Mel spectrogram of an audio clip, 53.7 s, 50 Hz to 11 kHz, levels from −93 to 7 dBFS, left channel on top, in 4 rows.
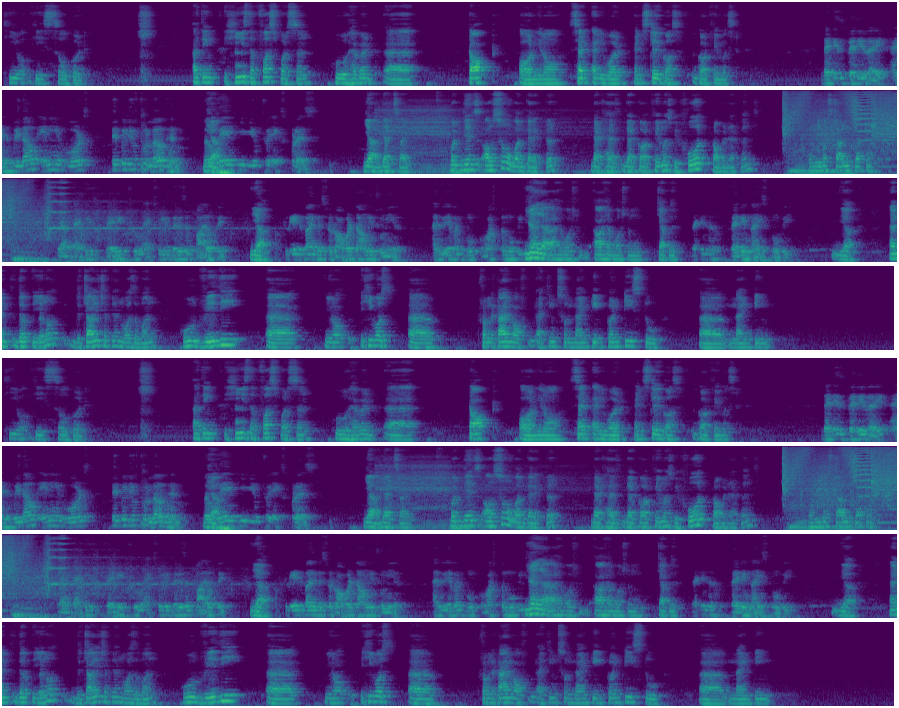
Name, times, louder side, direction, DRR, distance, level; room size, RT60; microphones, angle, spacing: voice 1, 0.1-1.2 2.0-2.2 2.8-4.6 5.0-6.1 7.0-7.2 7.7-10.9 16.4-16.8 18.8-19.5 20.1-21.7 22.2-24.7 25.5-26.5 30.6-30.8 34.7-37.0 39.3-39.6 40.2-42.6 43.0-43.8 44.2-44.7 45.1-46.1 46.4-46.8 47.4-50.1 50.7-51.8, left 3 dB, 75° left, 0.6 m, -35 dB
voice 2, 12.3-14.7 15.1-18.1 27.7-30.3 31.1-32.9 33.3-35.1 37.2-38.7 40.8-41.0, equal, 50° left, 1.8 m, -40 dB
sound 1, 19.0-24.0, equal, 30° left, 1.9 m, -51 dB
sound 2, 25.1-30.6, right 1 dB, 30° right, 0.8 m, -42 dB
5.6 x 2.3 x 3.0 m
head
